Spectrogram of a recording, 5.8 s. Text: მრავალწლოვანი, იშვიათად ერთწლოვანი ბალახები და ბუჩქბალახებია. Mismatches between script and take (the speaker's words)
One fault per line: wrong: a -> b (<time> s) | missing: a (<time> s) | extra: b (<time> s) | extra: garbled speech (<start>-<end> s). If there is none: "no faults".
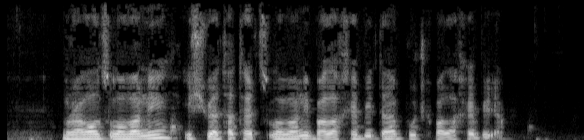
no faults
